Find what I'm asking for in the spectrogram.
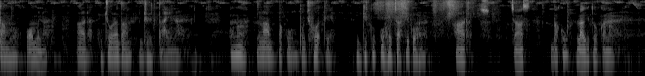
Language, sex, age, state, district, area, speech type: Santali, male, 18-30, West Bengal, Birbhum, rural, spontaneous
